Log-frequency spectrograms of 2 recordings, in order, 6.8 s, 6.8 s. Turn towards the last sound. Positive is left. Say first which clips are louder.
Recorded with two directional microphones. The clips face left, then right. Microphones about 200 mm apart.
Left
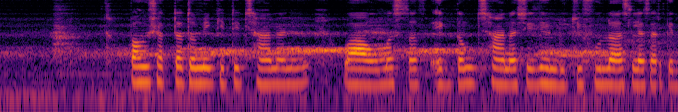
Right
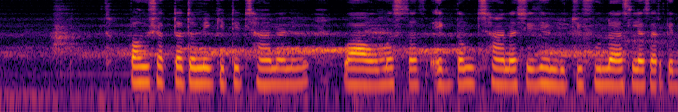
# right 4 dB
turn(degrees=-20)  # may be behind; listen again after turning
